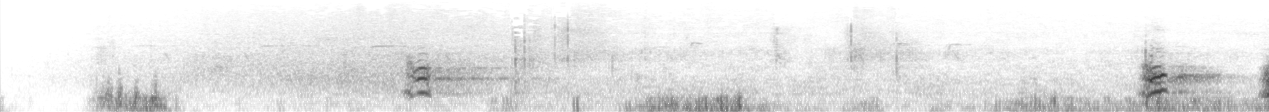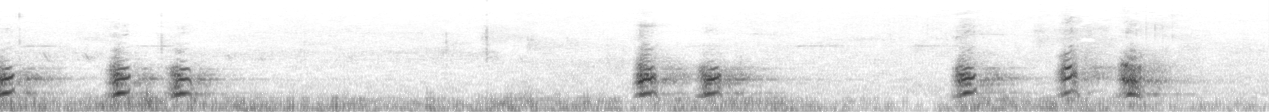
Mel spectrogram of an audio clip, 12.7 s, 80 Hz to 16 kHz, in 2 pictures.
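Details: Several Shetland Sheepdogs playing on crusted spring snow in Joensuu, Finland, on 12 April 2020. They give sharp, clear barks, single or in quick runs of three or four, with quiet gaps and soft rustling or footsteps between the bursts.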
